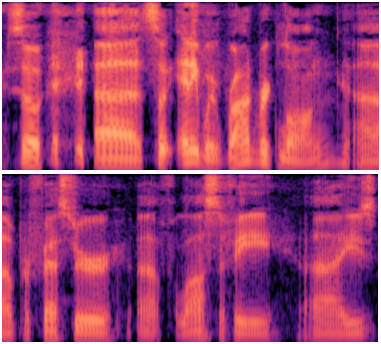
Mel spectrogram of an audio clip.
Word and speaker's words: Long: say who rodk is because not everybody wck Wong yeah yes he just said the name wrongly but it's okay so uh Wang we yes like meline Khan here so uh so anyway Rodrick long uh Professor philosophy uh heed down at Auburn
